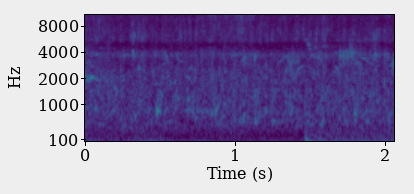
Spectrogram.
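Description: Faint steady hiss with a thin high whine running through it, like trickling water, and a soft click about one and a half seconds in.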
